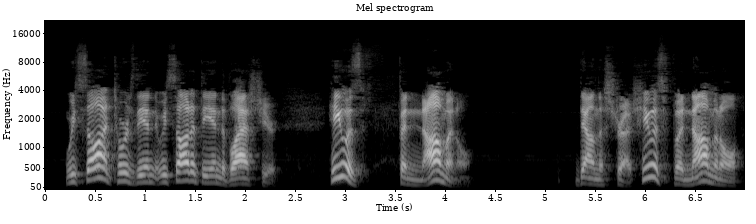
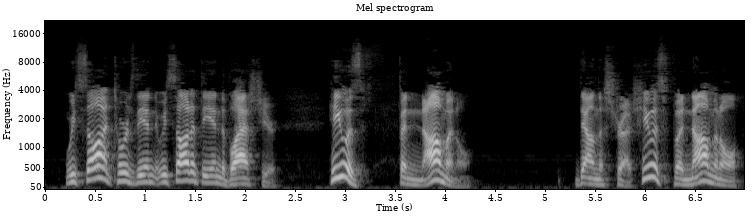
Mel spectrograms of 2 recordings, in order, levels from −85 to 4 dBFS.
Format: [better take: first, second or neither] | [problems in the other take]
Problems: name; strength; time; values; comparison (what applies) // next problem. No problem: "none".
second | thin; somewhat; fading below 450 Hz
